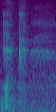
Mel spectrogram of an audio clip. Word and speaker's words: Eck: is I suppose it is Eck because he's icky although plenty there were a number of people I know that used to call them Eve because e he's big but I think the proper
